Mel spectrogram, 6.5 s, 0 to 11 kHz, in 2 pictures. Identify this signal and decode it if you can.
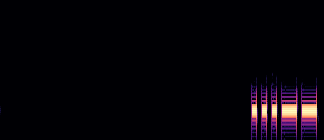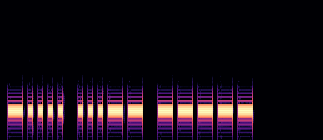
Morse code, heard as a keyed tone, about 24 wpm, 700 Hz. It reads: 3630
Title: Speed-Racing - Four Letter-Number Combinations - 20wpm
